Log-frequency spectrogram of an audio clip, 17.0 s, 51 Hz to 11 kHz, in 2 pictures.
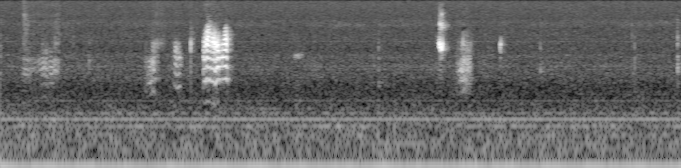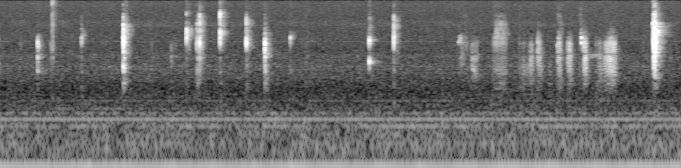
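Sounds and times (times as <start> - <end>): small birds chirping: 0.0 - 3.0, 3.6 - 6.9, 7.8 - 17.0.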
